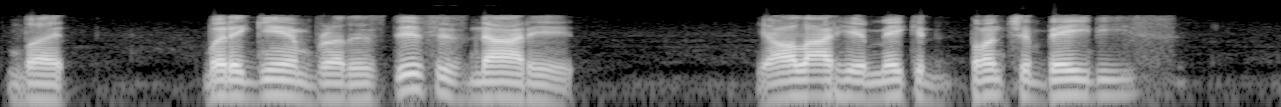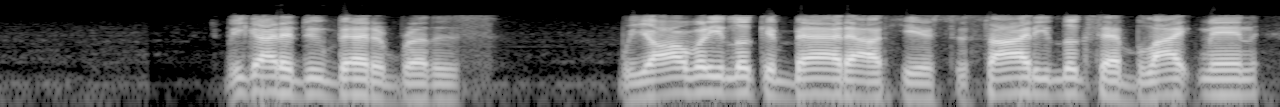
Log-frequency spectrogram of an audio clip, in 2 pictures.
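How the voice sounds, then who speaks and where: A man's voice: lowish voice, steady tone, normal speed, long pauses, no room sound. Middle-aged guy ranting blunt and preachy, thin phone-like sound, dry. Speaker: commentary video host. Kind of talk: reaction commentary.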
